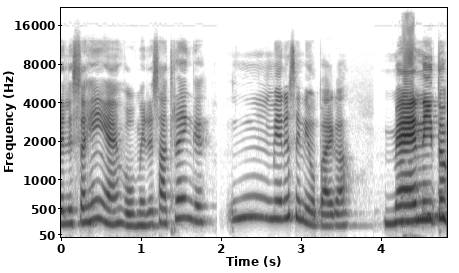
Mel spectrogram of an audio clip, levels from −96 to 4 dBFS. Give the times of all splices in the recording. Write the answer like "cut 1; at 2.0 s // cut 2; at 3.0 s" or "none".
cut 1; at 3.9 s

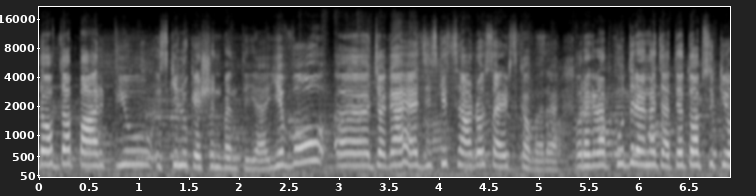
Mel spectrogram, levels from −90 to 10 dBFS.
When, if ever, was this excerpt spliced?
cut 1; at 5.2 s

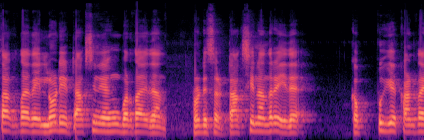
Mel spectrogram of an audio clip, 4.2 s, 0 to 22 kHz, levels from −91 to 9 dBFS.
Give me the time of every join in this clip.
cut 1; at 1.6 s

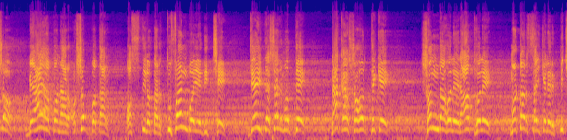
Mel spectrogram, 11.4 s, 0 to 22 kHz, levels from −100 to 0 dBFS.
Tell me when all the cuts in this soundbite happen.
none

